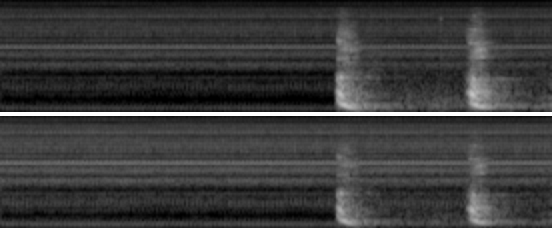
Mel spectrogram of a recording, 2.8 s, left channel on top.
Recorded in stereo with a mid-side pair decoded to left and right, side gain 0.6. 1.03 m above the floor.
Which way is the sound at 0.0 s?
30° right.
